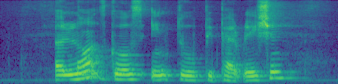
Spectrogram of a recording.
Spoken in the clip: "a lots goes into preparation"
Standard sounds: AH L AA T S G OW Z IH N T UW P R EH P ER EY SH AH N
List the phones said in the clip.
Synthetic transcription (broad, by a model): AH L AA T G OW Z IH N T UW P R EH P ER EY SH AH N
